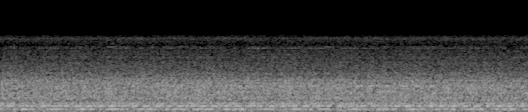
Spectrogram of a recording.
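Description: Monarch CY engine lathe running under power, its spindle and gearing giving a steady hum with two low tones over an even mechanical whir.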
